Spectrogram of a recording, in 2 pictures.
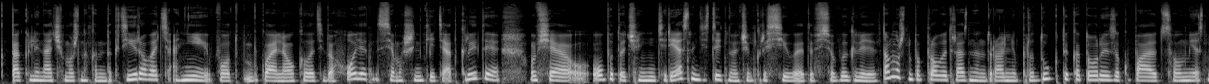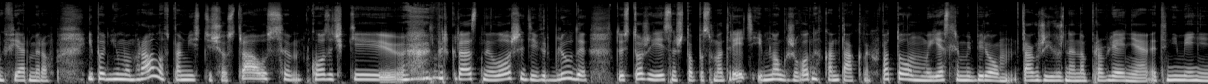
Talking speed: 170 wpm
